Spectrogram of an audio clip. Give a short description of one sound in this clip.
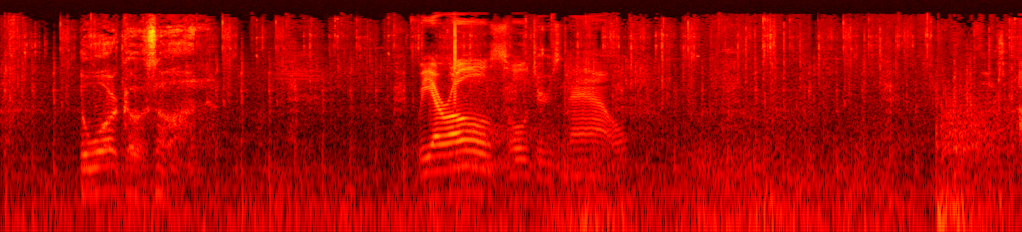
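Footsteps clatter on hard ground.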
